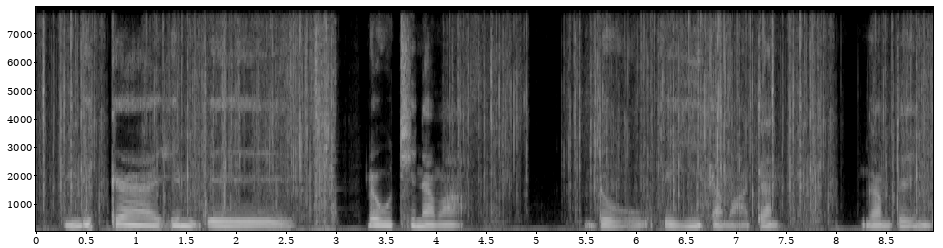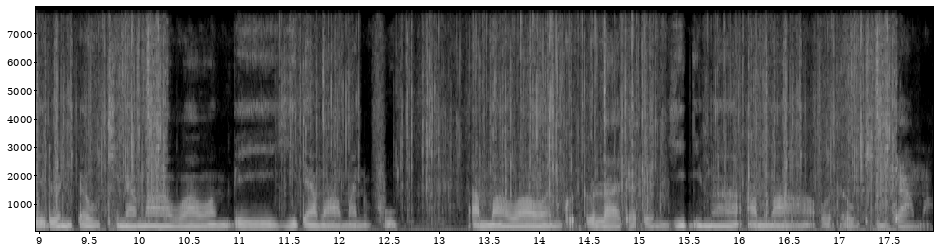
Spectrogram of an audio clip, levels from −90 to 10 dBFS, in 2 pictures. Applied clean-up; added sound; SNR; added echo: none; Crumpling, crinkling; 11 dB; none.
